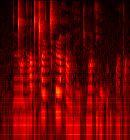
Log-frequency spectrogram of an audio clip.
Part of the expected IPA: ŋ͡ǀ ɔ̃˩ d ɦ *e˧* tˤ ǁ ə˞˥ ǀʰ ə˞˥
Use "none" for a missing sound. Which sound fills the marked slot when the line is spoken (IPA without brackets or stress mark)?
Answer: e˧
